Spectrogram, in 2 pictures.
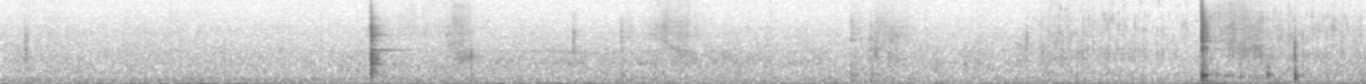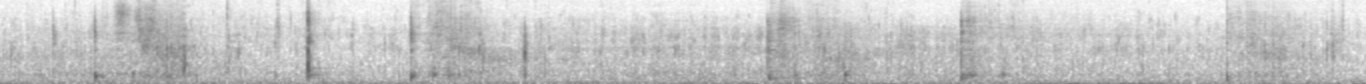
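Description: Duck pieces frying in a metal wok over a wood fire, with a steady sizzle. From about six seconds in, a metal spatula stirs the meat, scraping and clacking irregularly against the pan.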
